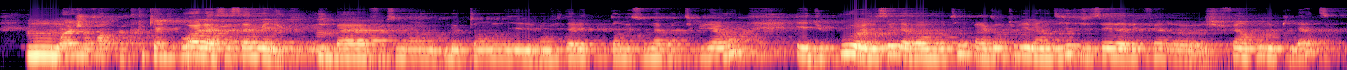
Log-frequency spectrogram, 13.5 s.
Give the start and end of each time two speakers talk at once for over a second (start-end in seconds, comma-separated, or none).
none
